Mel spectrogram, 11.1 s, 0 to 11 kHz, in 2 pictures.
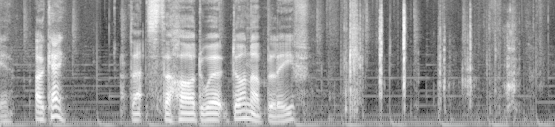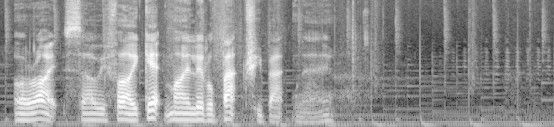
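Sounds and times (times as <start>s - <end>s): faint background music: 0.0s - 11.0s
small tools clicking and tapping: 3.4s - 5.3s.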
